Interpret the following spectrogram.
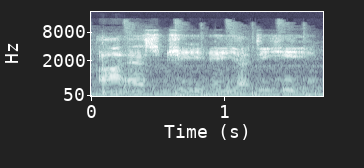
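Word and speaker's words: Asgaya-dihi: The Cherokee word agaya dehi pronounced roughly a sg a yadhi literally translates to man killer.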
